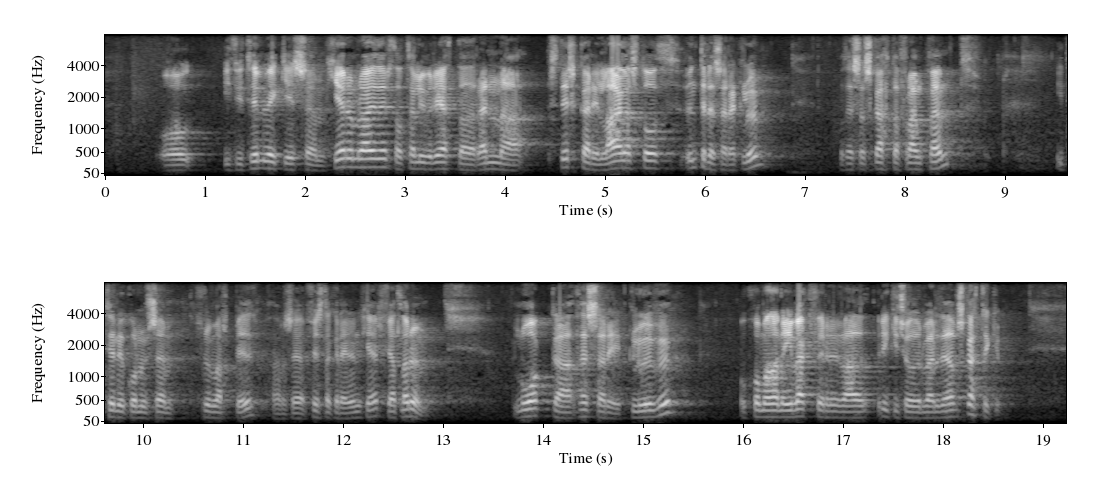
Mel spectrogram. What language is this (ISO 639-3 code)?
isl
